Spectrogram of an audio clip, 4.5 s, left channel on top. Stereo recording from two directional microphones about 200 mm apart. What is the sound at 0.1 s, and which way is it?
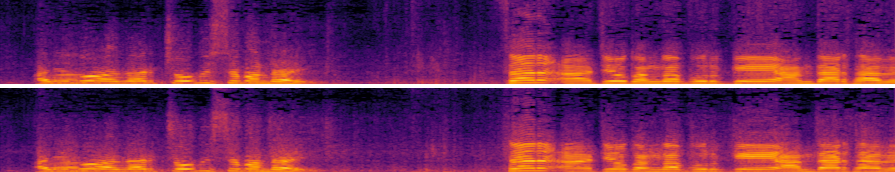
A man's voice, 35° left (ahead or behind).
